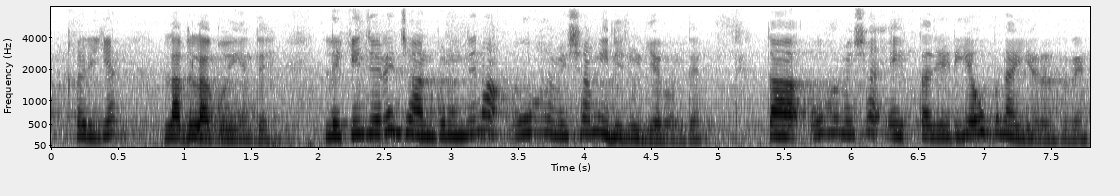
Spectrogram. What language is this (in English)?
Dogri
